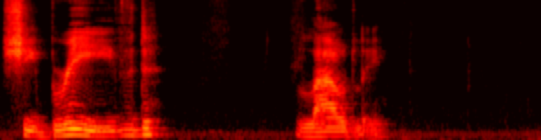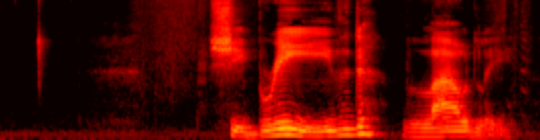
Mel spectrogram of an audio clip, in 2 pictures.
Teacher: push a lot of air through between the th and the d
